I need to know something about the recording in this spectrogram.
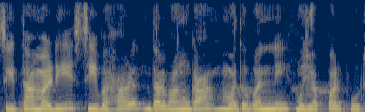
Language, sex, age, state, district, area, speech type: Maithili, female, 18-30, Bihar, Sitamarhi, urban, spontaneous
